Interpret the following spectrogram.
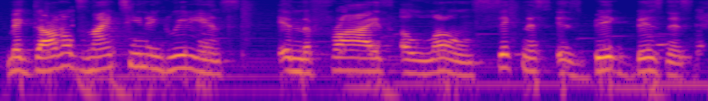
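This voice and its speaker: Female host, fairly low voice, emphatic storyteller with asides, faint music underneath. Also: measured pace. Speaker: podcast host and author. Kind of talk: casual discussion.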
